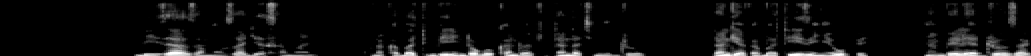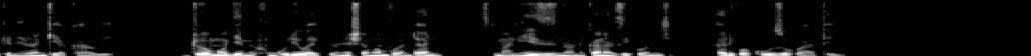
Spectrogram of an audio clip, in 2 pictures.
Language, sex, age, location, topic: Swahili, male, 18-24, Dar es Salaam, finance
